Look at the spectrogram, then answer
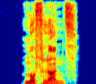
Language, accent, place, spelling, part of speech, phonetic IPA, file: German, Germany, Berlin, Mufflons, noun, [ˈmʊflɔns], De-Mufflons.ogg
- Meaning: 1. genitive singular of Mufflon 2. plural of Mufflon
